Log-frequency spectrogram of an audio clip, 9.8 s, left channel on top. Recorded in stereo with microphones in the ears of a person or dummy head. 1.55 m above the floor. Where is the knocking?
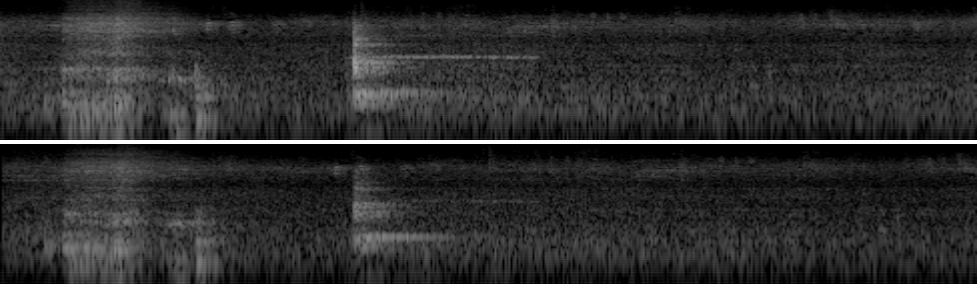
40° left (ahead or behind), 0.6 m.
